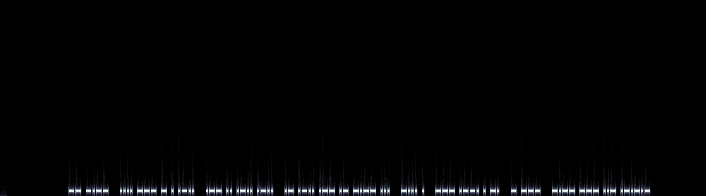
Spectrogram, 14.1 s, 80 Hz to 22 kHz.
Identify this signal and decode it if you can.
Morse code, heard as a keyed tone, about 36 wpm, 700 Hz. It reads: MY HOTEL WILL ALWAYS BE OPEN TO YOU.
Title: Sentences from Top 1600 Words 35wpm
